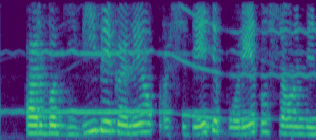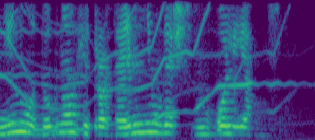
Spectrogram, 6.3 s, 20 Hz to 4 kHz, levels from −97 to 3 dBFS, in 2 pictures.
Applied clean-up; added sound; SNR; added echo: neural mask model RNNoise.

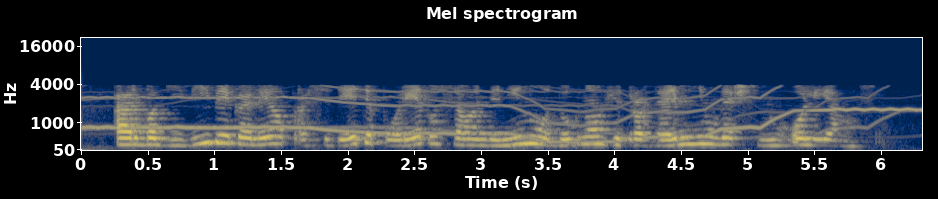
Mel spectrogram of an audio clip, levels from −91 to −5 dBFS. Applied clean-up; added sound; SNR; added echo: none; Musical instrument; 11 dB; none.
